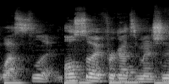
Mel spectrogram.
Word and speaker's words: West Linn: do but you know clamus willit weslin no it's clus will liit and Westland also I forgot to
